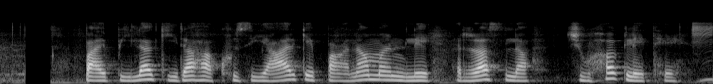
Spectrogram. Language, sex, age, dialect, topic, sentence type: Chhattisgarhi, female, 18-24, Western/Budati/Khatahi, agriculture, statement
